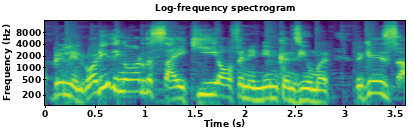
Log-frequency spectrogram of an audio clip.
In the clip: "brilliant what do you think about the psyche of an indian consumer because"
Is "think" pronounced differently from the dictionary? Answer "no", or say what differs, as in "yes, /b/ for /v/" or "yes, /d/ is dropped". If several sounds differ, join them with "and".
yes, /t/ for /θ/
